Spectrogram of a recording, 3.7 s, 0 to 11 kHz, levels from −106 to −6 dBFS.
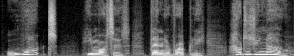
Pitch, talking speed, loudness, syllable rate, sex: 250 Hz, 145 wpm, -18 LUFS, 5.1 syllables/s, female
